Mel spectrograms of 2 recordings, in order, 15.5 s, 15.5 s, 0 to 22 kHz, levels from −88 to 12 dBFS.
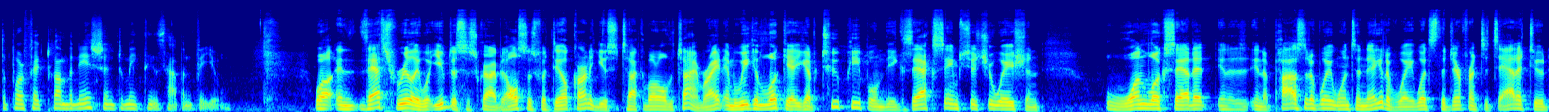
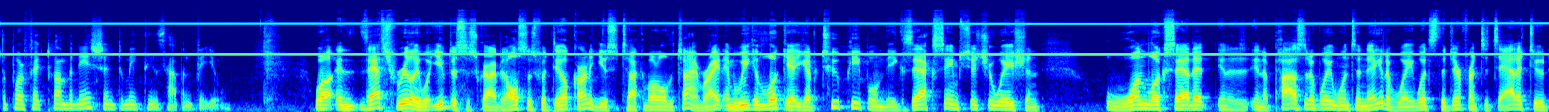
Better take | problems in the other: first | high-pitched whine; loud; throughout; 3 kHz, 9 dB below the speech

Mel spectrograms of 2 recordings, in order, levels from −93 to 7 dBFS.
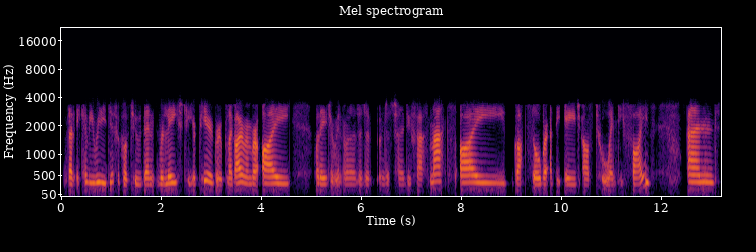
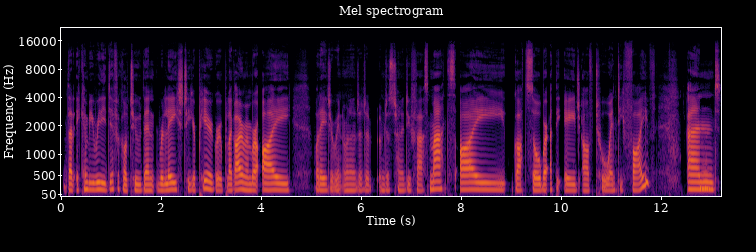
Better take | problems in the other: second | phone-call audio; poor line; nothing above 3 kHz

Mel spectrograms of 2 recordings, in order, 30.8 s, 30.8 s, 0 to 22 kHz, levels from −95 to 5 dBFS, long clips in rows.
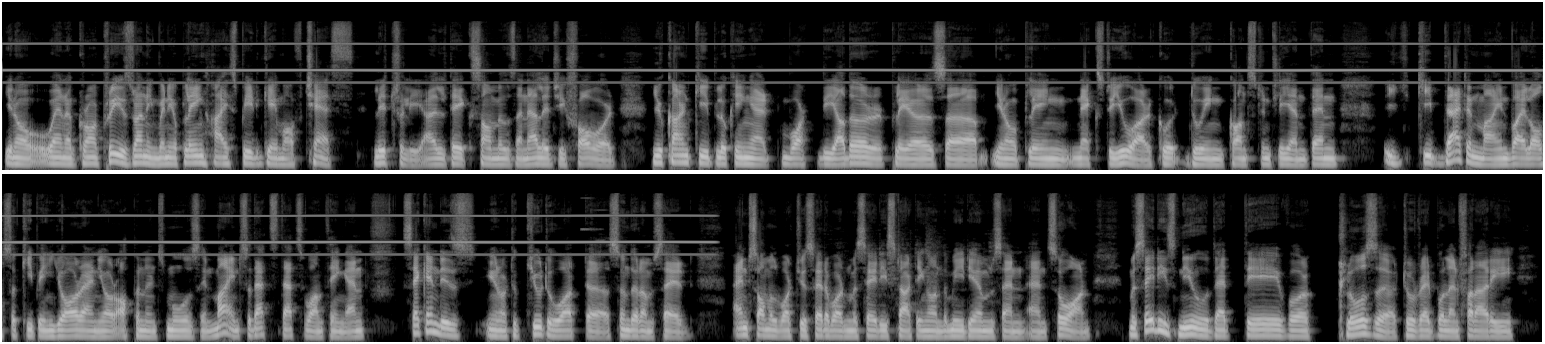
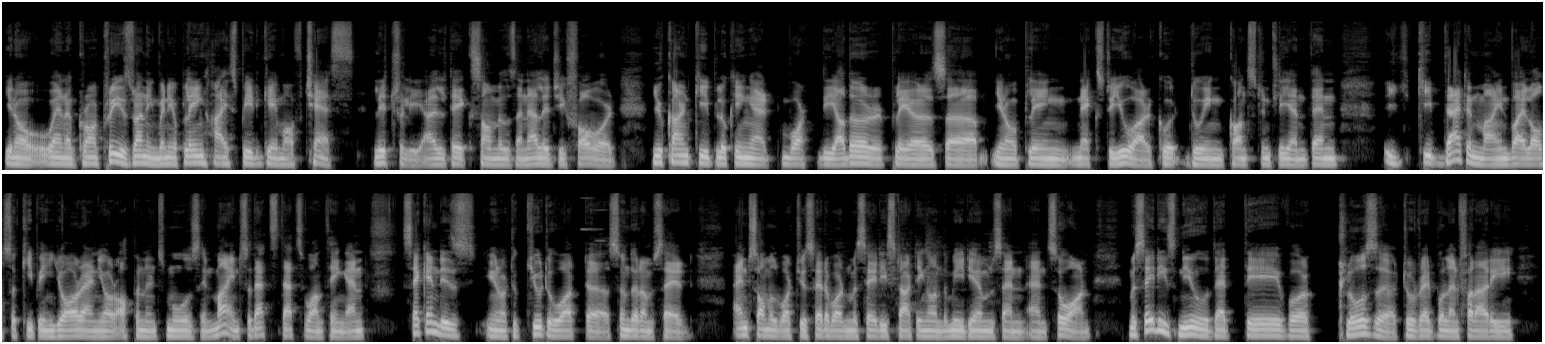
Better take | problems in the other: second | high-pitched whine; loud; until 23 s; 5 kHz, 9 dB below the speech

